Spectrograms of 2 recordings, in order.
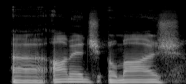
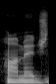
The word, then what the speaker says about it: homage: Both pronunciations are actually correct in modern English since it's a loan word. Homage, homage, they're all technically acceptable in modern English, as far as I know.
